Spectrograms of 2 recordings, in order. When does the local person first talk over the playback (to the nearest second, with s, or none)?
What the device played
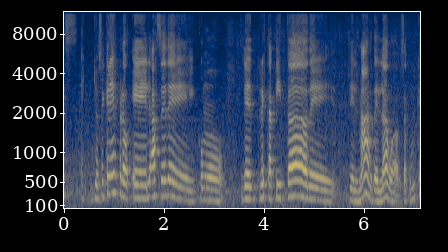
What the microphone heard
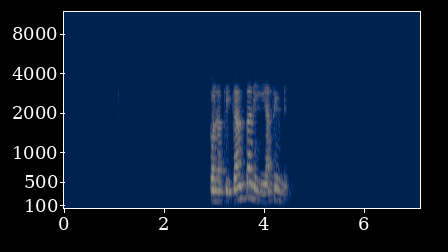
3 s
